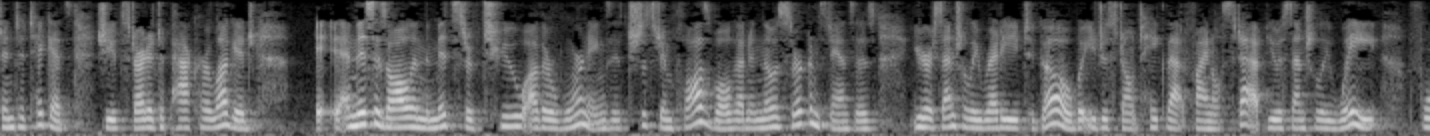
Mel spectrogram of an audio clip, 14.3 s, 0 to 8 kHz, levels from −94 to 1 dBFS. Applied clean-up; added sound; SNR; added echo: none; none; none; none.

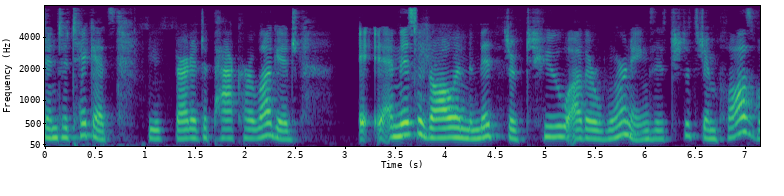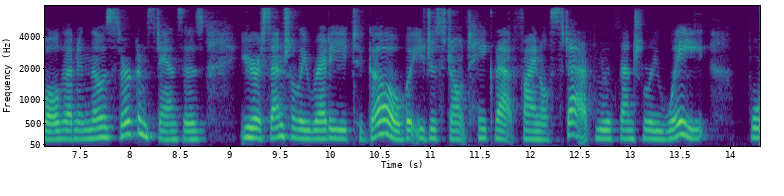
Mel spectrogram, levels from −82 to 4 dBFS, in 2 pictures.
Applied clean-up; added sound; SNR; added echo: neural mask model DeepFilterNet 3.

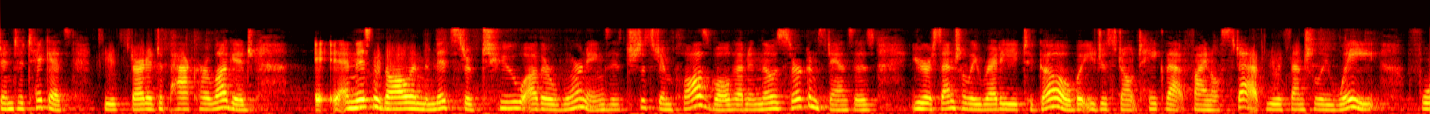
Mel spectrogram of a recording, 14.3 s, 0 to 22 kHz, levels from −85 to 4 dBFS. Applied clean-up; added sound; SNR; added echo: neural separator model SepFormer DNS4.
